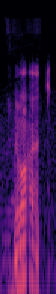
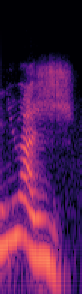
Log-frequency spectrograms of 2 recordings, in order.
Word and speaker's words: nuages: There's no accent, so why do you want to say A? Remember, you know, an E without an accent is silent. So we're going to say tout près des nuages, and we stop at the G.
